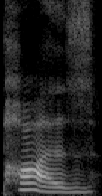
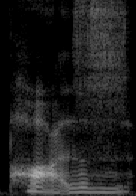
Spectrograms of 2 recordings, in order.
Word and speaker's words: pause: do you hear is this is an interesting one because it's not made by the letter Z it's made by the letter s pause what is the last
